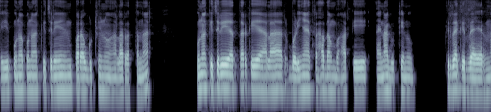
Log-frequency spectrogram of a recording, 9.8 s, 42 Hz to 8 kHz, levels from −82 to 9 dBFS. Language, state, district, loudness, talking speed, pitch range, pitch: Kurukh, Chhattisgarh, Jashpur, -18 LUFS, 140 wpm, 110-120 Hz, 115 Hz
